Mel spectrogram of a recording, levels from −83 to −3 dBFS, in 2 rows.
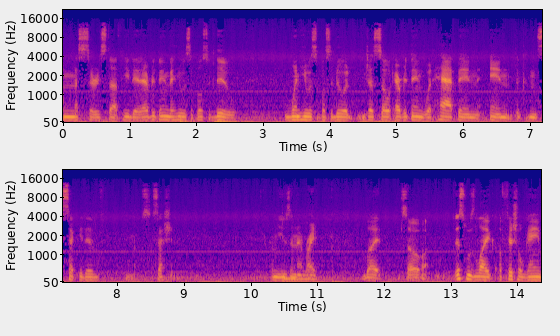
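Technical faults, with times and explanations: Throughout, mains buzz: a steady, raspy buzz sits under the whole clip, roughly 20 dB below the wanted sound. It is built on 60 Hz mains. Sharp switching spikes, arriving twice in every mains cycle, have leaked into the signal path. Because those spikes are so abrupt, they carry a dense ladder of 60 Hz harmonics reaching up to several kHz. That is why this buzz sounds gritty and edged rather than like a smooth low hum.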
